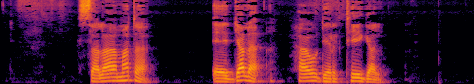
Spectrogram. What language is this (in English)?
Borgu Fulfulde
